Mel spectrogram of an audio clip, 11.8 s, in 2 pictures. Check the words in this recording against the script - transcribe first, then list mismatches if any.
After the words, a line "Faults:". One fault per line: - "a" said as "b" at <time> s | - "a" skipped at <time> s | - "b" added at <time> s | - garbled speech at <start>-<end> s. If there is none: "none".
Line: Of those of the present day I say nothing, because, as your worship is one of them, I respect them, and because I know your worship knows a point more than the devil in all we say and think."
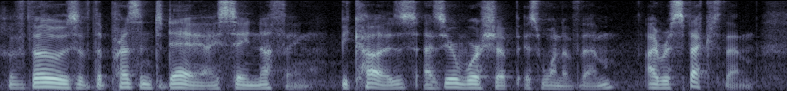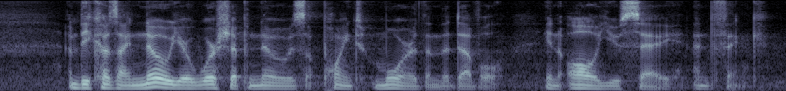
Of those of the present day I say nothing, because, as your worship is one of them, I respect them, and because I know your worship knows a point more than the devil in all you say and think."
Faults:
- "we" said as "you" at 10.4 s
